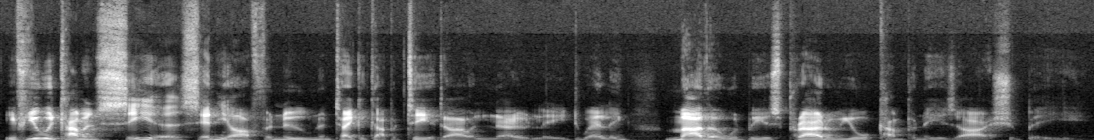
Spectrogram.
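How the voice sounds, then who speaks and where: A man voicing a fawning, falsely humble young clerk who speaks in a slow, insistent, obsequious way for an audiobook. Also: extremely low pitch, very animated, vocal fry, bright, forceful tone, voice pushed down, heavily acted. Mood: fawning humility. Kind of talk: audiobook character voice.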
